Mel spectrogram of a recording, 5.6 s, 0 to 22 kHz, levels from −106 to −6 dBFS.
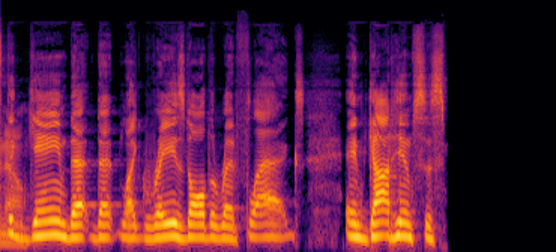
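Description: Nothing stood out on listening to this speech recording, and the smooth fade-out near the end sounds like an ordinary editor's fade.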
